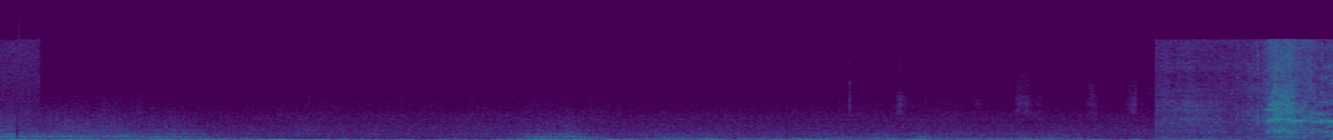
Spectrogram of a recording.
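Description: Wind buffeting the microphone: a heavy, gusting low rumble that rises and falls.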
